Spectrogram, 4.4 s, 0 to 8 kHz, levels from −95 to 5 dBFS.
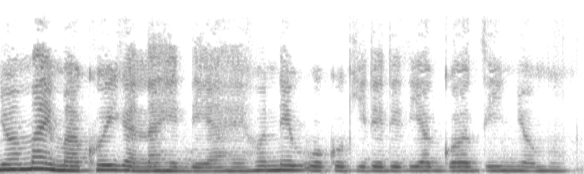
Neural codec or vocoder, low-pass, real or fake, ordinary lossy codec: codec, 16 kHz in and 24 kHz out, 1 kbps, XY-Tokenizer; 7.2 kHz; fake; none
